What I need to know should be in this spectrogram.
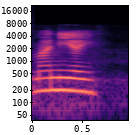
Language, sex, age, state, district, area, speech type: Bodo, female, 45-60, Assam, Kokrajhar, rural, read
